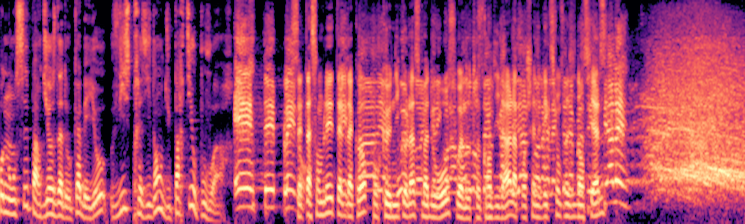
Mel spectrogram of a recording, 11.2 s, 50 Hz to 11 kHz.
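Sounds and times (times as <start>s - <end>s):
speech: 0.0s - 9.6s
crowd cheering in acclaim at a ruling-party assembly in Venezuela: 9.6s - 11.1s.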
